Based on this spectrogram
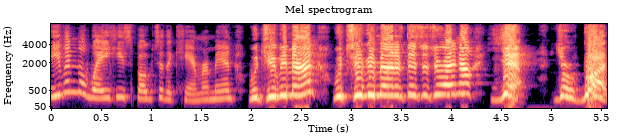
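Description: A woman talks fast in a raised, projected, animated voice, high-pitched with very wide pitch swings. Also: big swings in loudness. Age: 30s. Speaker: podcast host. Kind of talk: casual chat.

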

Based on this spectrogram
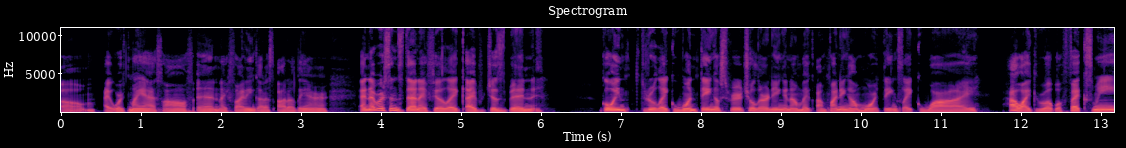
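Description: In a Spanish accent, a woman speaks at a moderate pace with a fairly low pitch and flat, monotone intonation, in a dry, close sound with no echo and a quiet background. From Mexican-American US. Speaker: intuitive psychic and tarot reader. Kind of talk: casual chat.

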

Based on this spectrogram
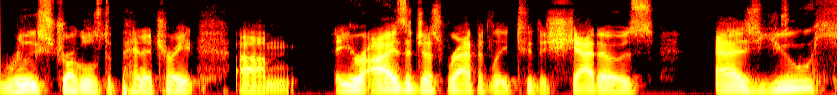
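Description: A passage is read aloud plainly. The intonation stays fairly even against a quiet background.

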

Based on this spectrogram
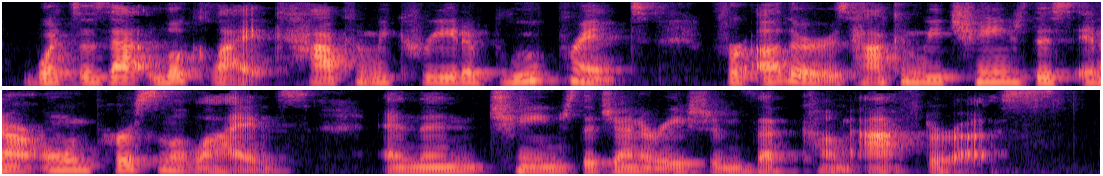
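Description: In a New York accent, a woman speaks at a fairly slow pace with a fairly low pitch and ordinary pitch variation. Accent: New York American. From New York (Haitian American, born in Haiti). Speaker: occupational therapist and transformation coach. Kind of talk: interview.

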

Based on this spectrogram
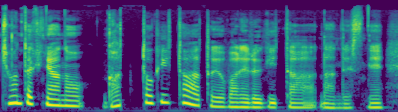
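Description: The man's voice is fairly high in pitch with a dark, mellow tone, moving at a moderate pace in a dry, close sound with no echo. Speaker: radio host. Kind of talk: casual chat.

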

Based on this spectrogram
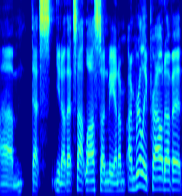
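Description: Against a quiet background, a man with an American accent and fairly high pitch talks with lively intonation in a dry, close sound with no echo. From Kentucky. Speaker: long-distance hiker. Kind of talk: interview. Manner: halting.

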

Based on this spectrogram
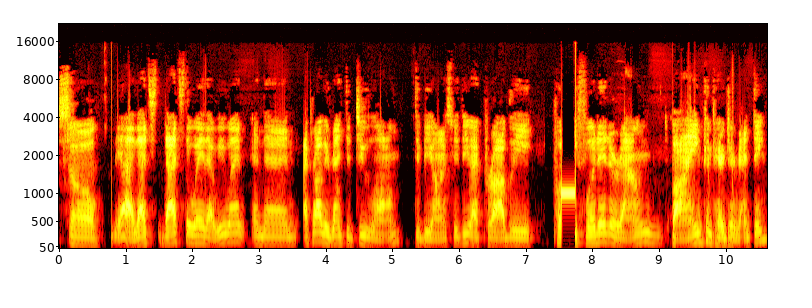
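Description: A man with an Ontario accent, medium in pitch, with ordinary pitch variation. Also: fairly slow pace. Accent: Canadian (Ontario). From Ontario, Canada. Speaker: excavation business owner. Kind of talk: casual interview chat. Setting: remote video call.

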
